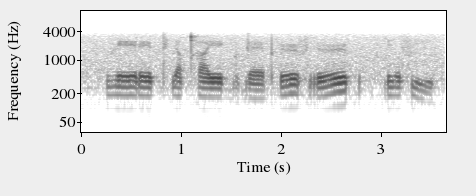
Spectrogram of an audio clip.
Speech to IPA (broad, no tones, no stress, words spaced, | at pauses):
βeː ɾeːθtʰliqʰeː ɡʊɡɛːpʰøː frøːθ | ɾiʊ̯fi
